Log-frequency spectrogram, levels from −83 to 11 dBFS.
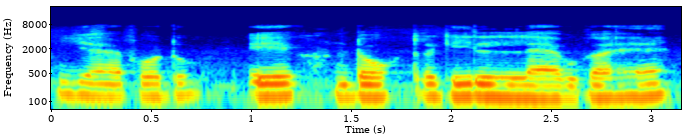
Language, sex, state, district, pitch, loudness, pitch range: Hindi, male, Uttar Pradesh, Shamli, 135 Hz, -16 LUFS, 130-135 Hz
